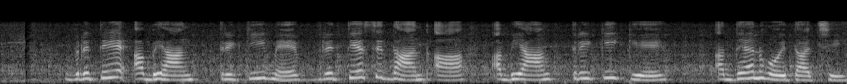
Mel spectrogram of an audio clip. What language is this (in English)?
Maithili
